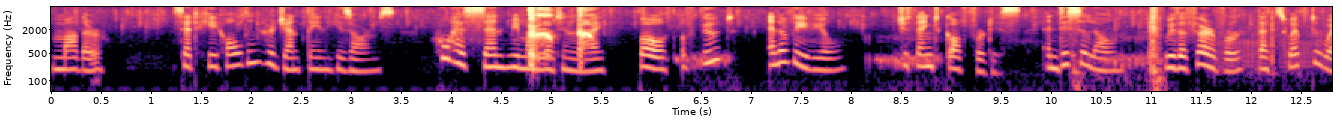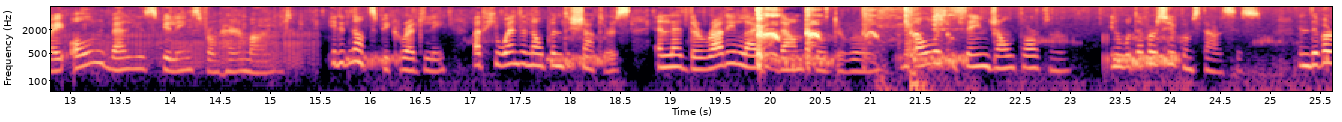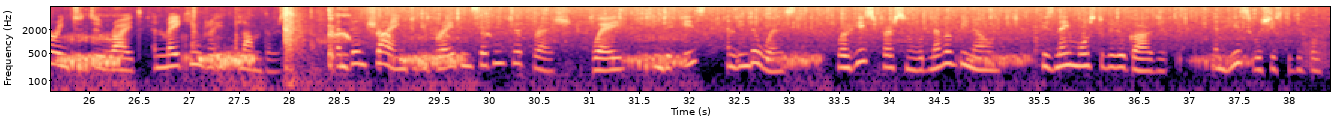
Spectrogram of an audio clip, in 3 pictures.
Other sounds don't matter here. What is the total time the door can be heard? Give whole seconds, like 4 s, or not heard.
4 s.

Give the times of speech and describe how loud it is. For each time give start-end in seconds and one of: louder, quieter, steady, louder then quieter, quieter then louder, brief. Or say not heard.
0.0-38.3 steady.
